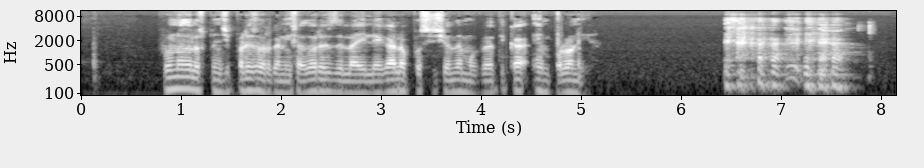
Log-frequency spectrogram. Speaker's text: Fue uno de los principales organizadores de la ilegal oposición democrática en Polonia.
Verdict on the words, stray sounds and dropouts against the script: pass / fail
fail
